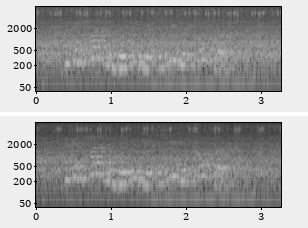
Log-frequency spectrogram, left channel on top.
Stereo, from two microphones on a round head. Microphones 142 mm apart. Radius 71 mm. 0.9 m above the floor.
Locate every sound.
0.3 s a woman speaking: 5° right (ahead or behind), 8.5 m; by 2.7 s 10° right (ahead or behind), 8 m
